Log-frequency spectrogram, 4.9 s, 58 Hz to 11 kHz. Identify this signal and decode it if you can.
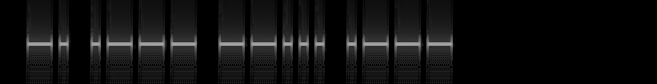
Morse code, heard as a keyed tone, about 20 wpm, 700 Hz. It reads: NJ7J
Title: USA Callsign DE Callsign - 4 Characters - 20wpm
